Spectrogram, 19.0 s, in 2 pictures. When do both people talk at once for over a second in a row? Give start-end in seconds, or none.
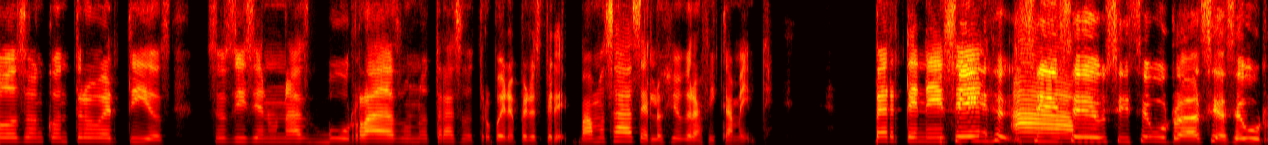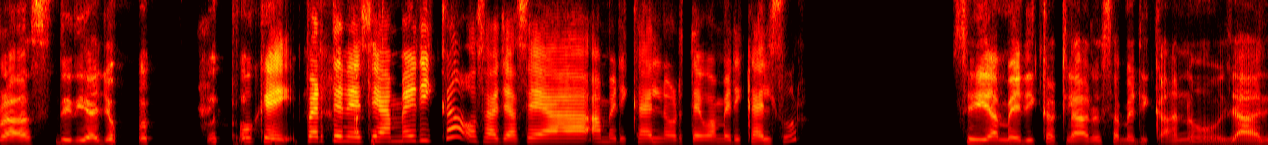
7.0-8.3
